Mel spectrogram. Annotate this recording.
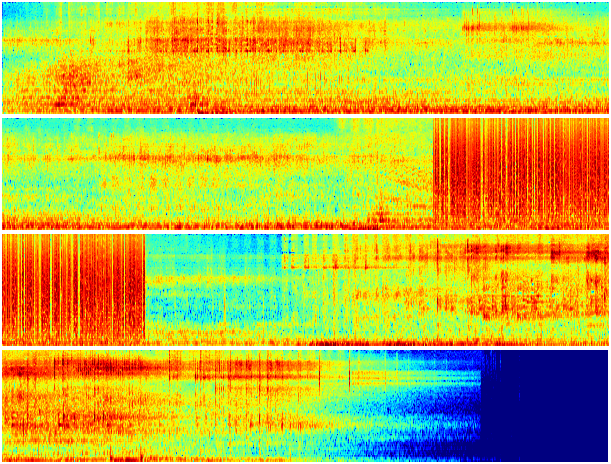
rotative mezclas
balls, edited, free, rotative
